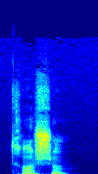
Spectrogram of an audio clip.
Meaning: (verb) present participle of trancher; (adjective) 1. sharp 2. cutting 3. trenchant; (noun) edge, e.g. for razors or swords
- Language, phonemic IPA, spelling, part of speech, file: French, /tʁɑ̃.ʃɑ̃/, tranchant, verb / adjective / noun, Fr-tranchant.ogg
